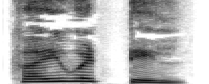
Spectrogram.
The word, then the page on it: ಕೈವಟ್ಟಲ್: kaivaṭṭal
